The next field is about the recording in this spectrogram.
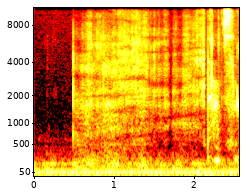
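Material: Card.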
